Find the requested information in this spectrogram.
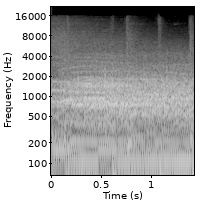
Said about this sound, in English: And the crowd exploded.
